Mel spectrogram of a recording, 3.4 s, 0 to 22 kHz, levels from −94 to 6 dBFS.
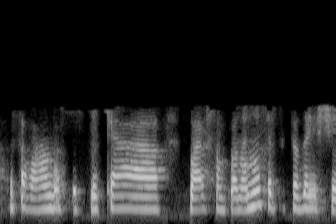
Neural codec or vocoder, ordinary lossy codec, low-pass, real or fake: codec, 44.1 kHz, 2.6 kbps, SNAC; MP3, 32 kbps; 3.6 kHz; fake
